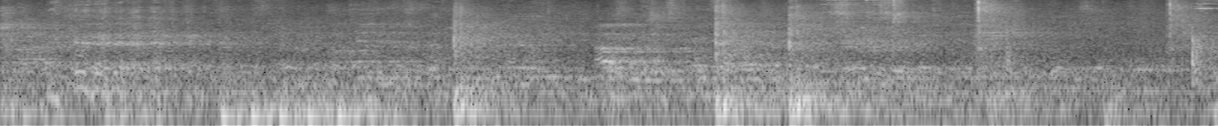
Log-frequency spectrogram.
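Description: Spectators chatter in an echoing gym.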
